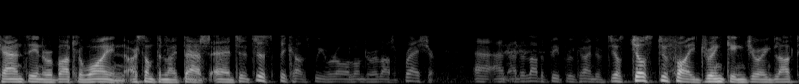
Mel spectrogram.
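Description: Nothing stood out on listening to this speech as a technical fault.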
